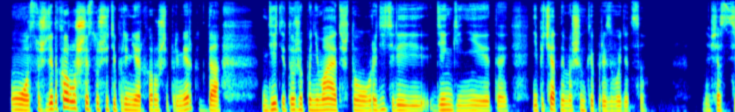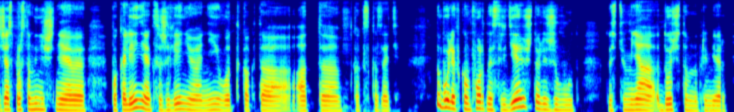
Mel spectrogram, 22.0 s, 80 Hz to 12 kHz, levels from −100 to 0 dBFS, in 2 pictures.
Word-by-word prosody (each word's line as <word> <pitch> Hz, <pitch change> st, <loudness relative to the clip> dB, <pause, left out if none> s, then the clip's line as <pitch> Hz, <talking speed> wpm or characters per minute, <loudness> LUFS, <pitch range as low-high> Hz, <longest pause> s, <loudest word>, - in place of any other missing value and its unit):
О, 160 Hz, -2 st, +4 dB
слушайте, 170 Hz, +1 st, 0 dB
это 200 Hz, -, +1 dB
хороший, 200 Hz, -5 st, +6 dB
слушайте, 170 Hz, +1 st, -5 dB
пример, 150 Hz, -4 st, 0 dB
хороший 150 Hz, +1 st, -4 dB
пример, 150 Hz, +6 st, 0 dB
когда 140 Hz, -2 st, +1 dB, 0.6 s
дети 165 Hz, +4 st, 0 dB
тоже 160 Hz, 0 st, -1 dB
понимают, 155 Hz, 0 st, +2 dB
что 145 Hz, -3 st, -2 dB
у -, -, -4 dB
родителей 150 Hz, -3 st, -4 dB
деньги 155 Hz, 0 st, -3 dB
не 140 Hz, 0 st, -4 dB
эта 135 Hz, 0 st, -7 dB, 0.4 s
не 145 Hz, -, -5 dB
печатной 150 Hz, -1 st, +1 dB
машинкой 140 Hz, 0 st, -5 dB
производятся. 135 Hz, -2 st, -8 dB, 0.9 s
Да, -, -, -15 dB
щас 145 Hz, -2 st, -5 dB
сейчас 160 Hz, +3 st, +3 dB
просто 165 Hz, +1 st, -1 dB
нынешнее 155 Hz, -4 st, +2 dB, 0.4 s
поколение, 165 Hz, +5 st, +4 dB
к -, -, -18 dB
сожалению, 155 Hz, +1 st, -1 dB
они, 150 Hz, +3 st, -3 dB
вот, 145 Hz, -1 st, -1 dB
как-то, 140 Hz, -1 st, -1 dB
ат 140 Hz, 0 st, -1 dB, 0.6 s
как 140 Hz, -1 st, -11 dB
сказать, 135 Hz, +1 st, -7 dB, 0.6 s
ну, 310 Hz, -, +2 dB
более 220 Hz, -5 st, +8 dB
в -, -, -18 dB
комфортной 180 Hz, -1 st, +2 dB
среде, 170 Hz, -, +5 dB
что 235 Hz, -5 st, -2 dB
ли, 165 Hz, -2 st, -1 dB
живут. 150 Hz, -1 st, -6 dB, 0.5 s
То -, -, -6 dB
есть, 145 Hz, -, -10 dB
у 155 Hz, -, -5 dB
меня 155 Hz, -2 st, +3 dB
дочь, 160 Hz, +2 st, 0 dB
там, 150 Hz, -2 st, -6 dB
например, 140 Hz, 0 st, -4 dB
150 Hz, 140 wpm, -25 LUFS, 140-165 Hz, 0.9 s, более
